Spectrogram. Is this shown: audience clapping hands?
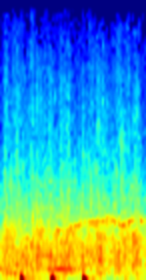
yes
